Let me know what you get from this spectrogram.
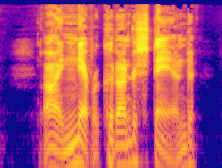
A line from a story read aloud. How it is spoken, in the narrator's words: he growled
